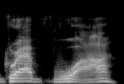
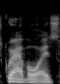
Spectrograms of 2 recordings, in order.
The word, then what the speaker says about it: Gravois: For example, we have Gravois. No, it's Gravois, ladies and gentlemen, of course.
